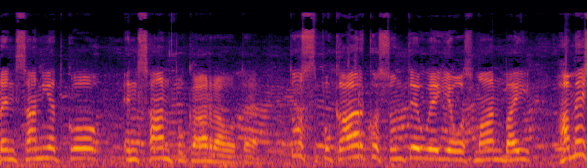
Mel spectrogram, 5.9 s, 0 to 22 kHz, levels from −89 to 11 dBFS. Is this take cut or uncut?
uncut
